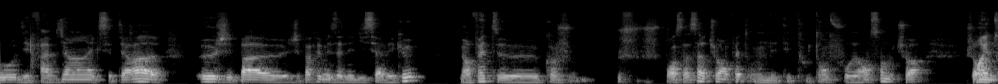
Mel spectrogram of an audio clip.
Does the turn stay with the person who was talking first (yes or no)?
yes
